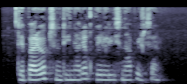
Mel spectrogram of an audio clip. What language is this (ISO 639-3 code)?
kat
